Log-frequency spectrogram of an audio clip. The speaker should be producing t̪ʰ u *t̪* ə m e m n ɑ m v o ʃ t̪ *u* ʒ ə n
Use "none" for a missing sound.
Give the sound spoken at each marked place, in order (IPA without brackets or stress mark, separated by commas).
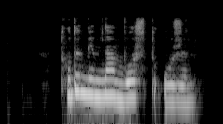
d̪, u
